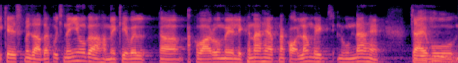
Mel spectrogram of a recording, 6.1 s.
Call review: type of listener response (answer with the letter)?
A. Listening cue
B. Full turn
A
